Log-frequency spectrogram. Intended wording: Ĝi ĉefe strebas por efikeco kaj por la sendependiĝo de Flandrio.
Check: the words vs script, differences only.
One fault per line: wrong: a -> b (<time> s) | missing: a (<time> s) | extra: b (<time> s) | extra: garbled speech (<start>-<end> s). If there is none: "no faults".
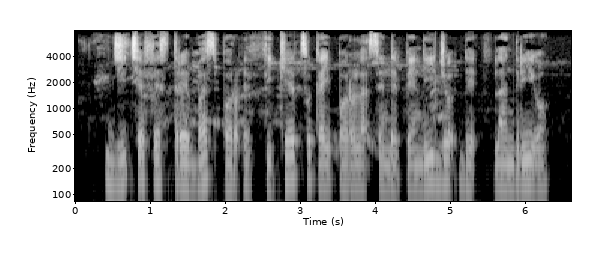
no faults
